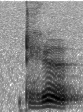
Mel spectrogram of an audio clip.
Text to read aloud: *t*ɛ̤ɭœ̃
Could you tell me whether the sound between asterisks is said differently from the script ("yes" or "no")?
yes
